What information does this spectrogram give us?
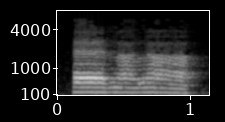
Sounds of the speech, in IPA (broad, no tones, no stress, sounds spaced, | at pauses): æ ð ã l ã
